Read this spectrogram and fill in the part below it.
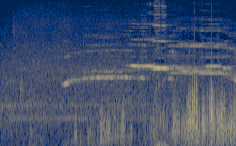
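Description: A train arrives, its brakes squealing as it slows.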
